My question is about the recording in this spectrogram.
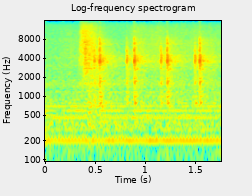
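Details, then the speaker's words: Micro droplet system's two pressure pumps pressurizing the chambers toward a 250 mbar setpoint, reading about 140 mbar: crisp evenly spaced clicks about three per second over a steady low hum. Normal pump cycling. "so I set a pressure of 250 millibars and this is around 100 40 millibars so again we're pressurizing"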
